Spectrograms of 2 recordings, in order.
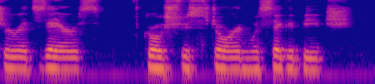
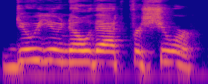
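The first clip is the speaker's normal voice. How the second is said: louder and higher, slowed and pressing; even louder; 6 semitones higher, 8 dB louder than usual. Retold or imitated. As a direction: push the question hard, loud and slow. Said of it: "the voice answered even louder".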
